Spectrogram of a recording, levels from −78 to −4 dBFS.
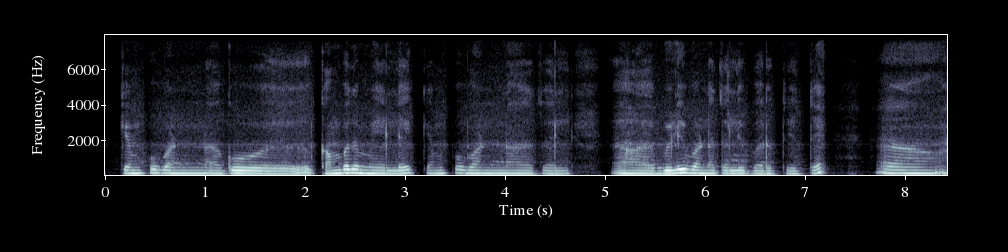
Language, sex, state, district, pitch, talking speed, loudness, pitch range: Kannada, female, Karnataka, Chamarajanagar, 165 Hz, 85 wpm, -18 LUFS, 160-180 Hz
